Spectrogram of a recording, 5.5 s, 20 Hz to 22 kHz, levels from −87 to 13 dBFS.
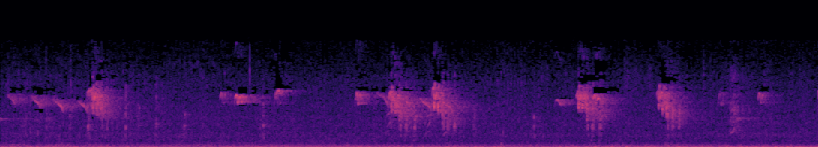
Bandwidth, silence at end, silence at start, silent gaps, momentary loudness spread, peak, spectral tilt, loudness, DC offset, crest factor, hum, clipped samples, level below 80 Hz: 16 kHz; 0 s; 0 s; none; 12 LU; -16 dBFS; -2 dB/octave; -36 LUFS; under 0.1%; 20 dB; none; under 0.1%; -40 dBFS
